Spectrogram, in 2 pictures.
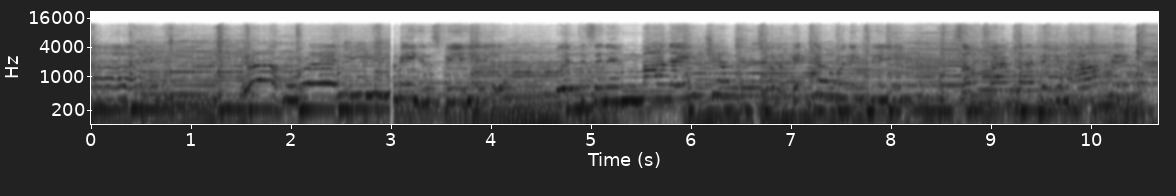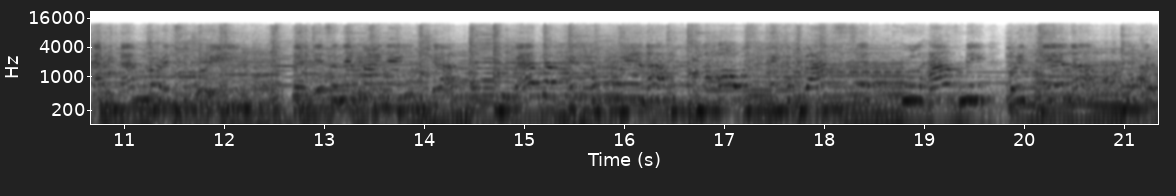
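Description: A woman singing live, accompanied by two acoustic guitars, in a folk or country style.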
